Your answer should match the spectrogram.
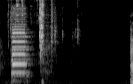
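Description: A brief electronic tone from the Ford, followed by a sharp click about half a second in, while the key fob lock buttons are being pressed in keyless-remote programming mode.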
